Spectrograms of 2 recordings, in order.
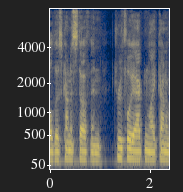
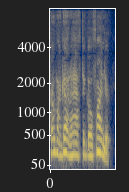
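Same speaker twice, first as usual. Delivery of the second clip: higher, hurried mock panic; mock urgency; 7 semitones higher, faster than usual. Reviewer voices Audrey deciding to chase Gina, mock urgency. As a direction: rush it out as a frantic character. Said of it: "she's like".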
